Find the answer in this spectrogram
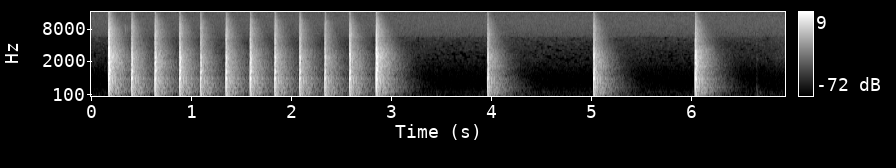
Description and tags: Theatre 3 hits
The 3 hits on wood before the play begins in a theatre.
{"fr":"Théâtre - Les trois coups","desc":"Les trois coups avant le début de la pièce de théâtre.","tags":"bois frapper porte coup planche théâtre trois 3"}
3, door, hit, knock, plank, theatre, three, wood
